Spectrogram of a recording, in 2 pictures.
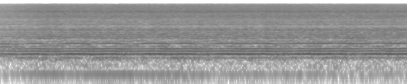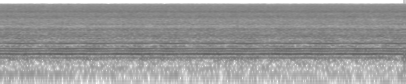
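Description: Small Bosch electric drill motor running at a steady speed with an even whine, turning over a model Tangye steam engine by its crankshaft. There are no knocks: the engine turns smoothly with no tight spots.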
